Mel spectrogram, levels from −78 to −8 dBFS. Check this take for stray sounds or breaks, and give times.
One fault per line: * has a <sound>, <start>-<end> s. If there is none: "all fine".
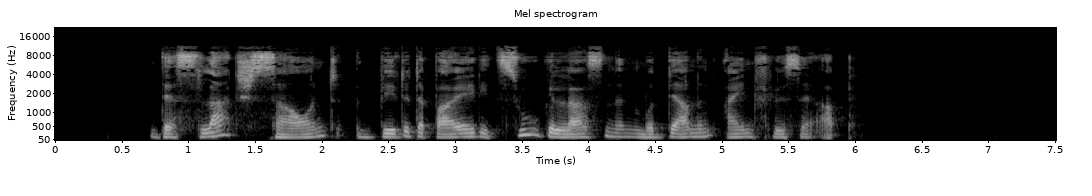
all fine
